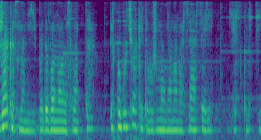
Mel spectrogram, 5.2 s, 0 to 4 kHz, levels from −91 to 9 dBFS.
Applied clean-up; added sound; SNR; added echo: neural separator model SepFormer DNS4.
